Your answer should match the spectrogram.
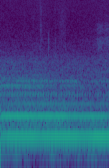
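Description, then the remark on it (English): A steady, low droning rumble of an airplane passing overhead, heard outdoors, with a constant humming tone and even loudness throughout and no voices. “I'm sorry if you can hear that airplane. I'm sitting outside recording this episode for the first time ever.”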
